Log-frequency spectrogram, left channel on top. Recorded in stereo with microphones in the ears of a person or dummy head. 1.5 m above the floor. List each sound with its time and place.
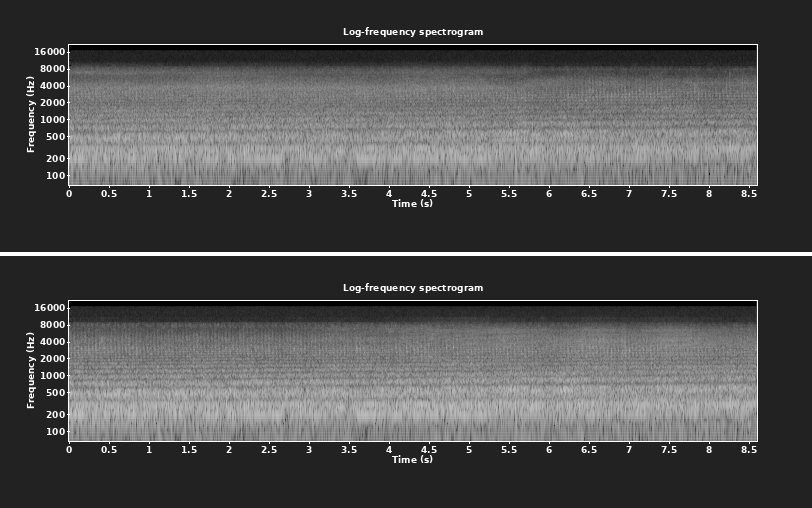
0.0 s a helicopter: centre (ahead or behind); by 8.6 s 10° right (ahead or behind)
